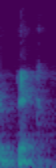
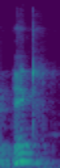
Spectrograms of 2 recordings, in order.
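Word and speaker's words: deque: import deck so it's spelled dq but it's pronounced deck so what i'm going to do is simply create a deck and of course even there we need to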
